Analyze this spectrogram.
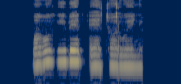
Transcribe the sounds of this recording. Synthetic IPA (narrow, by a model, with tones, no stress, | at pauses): ma˨ɣɔ˦ɣi˦βe˦nɛ˨t͡ʃɔ˨ɾwe˨ɲo˨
